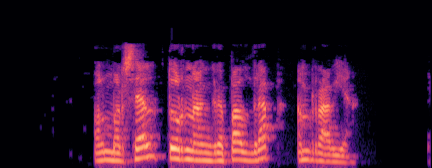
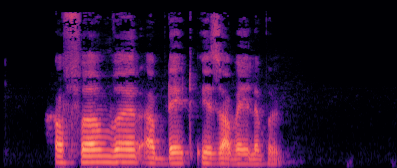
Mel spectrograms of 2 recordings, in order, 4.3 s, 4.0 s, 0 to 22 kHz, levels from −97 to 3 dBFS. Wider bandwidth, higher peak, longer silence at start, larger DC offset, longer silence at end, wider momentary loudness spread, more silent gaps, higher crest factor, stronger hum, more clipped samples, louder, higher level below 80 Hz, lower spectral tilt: second, 7.8 kHz vs 16.5 kHz; first, 0 dBFS vs -6 dBFS; first, 0.95 s vs 0.45 s; neither; second, 0.75 s vs 1.2 s; about the same, 11 LU vs 10 LU; neither; about the same, 18 dB vs 18 dB; neither; neither; first, -16 LUFS vs -22 LUFS; about the same, -60 dBFS vs -64 dBFS; about the same, -5 dB/octave vs -6 dB/octave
